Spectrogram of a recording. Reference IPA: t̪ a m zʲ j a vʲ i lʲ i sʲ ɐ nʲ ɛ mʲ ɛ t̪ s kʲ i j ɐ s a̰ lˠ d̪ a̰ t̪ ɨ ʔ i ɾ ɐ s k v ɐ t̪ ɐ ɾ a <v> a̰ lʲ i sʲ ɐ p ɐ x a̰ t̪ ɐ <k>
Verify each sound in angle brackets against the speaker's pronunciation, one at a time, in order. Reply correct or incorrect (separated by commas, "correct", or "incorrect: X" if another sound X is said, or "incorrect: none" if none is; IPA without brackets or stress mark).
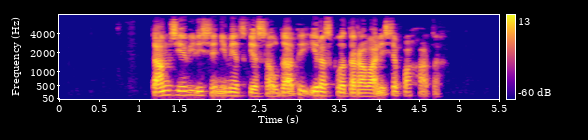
correct, incorrect: x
